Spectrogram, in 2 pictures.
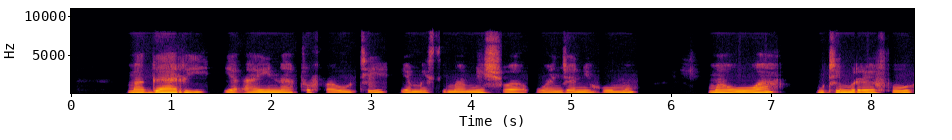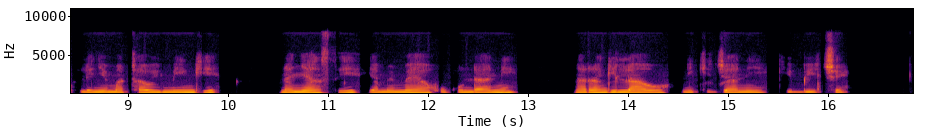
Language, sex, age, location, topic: Swahili, female, 18-24, Kisumu, finance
